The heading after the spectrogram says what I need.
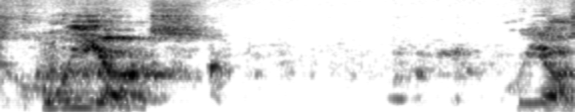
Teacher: So it's upsilon, iota, and so this is a rough breathing mark. So because it's a rough breathing mark, it doesn't sound like we, but it sounds like an H in front of it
